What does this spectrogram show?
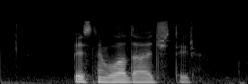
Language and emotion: Russian, neutral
